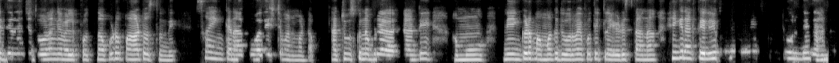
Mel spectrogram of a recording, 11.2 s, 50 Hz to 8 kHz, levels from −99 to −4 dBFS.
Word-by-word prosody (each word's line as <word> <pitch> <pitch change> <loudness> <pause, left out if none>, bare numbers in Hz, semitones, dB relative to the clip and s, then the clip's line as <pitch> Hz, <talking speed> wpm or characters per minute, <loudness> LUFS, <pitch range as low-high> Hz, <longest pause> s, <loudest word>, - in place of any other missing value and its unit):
దగ్గర 255 +1 -2
నుంచి 250 +1 -14
దూరంగా 240 +1 +2
వెళ్ళిపోతున్నప్పుడు 225 +2 -1
ఓ - - -16
పాటొస్తుంది. 230 -3 +1 0.4
సో, - - -12 0.2
ఇంకా 245 -1 -5
నాకు 225 +1 -4
అది 230 +1 -2
ఇష్టమనమాట. 205 -3 -6 0.3
అది 225 - -1
చూసుకున్నప్పుడు 245 -1 -1 0.2
ఎట్లాంటే, 225 +3 -3 0.4
అమ్మో! 220 +1 +3 0.5
నేను 245 -1 +3
కూడా 265 0 +7
మా 235 - +5
అమ్మకి 240 +3 +1
దూరం 230 +1 +3
అయిపోతే 245 +2 -4
ఇట్లా 240 -2 -1
ఏడుస్తానా? 225 -1 0 0.3
ఇంకా 300 +1 +3
నాకు 280 0 -2
తెలియకుండా 285 +3 +2
ఏడుస్తూ 300 -1 -12
ఉండేదాన్ని. 250 -4 0
235 Hz, 150 wpm, -22 LUFS, 225-260 Hz, 0.5 s, కూడా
